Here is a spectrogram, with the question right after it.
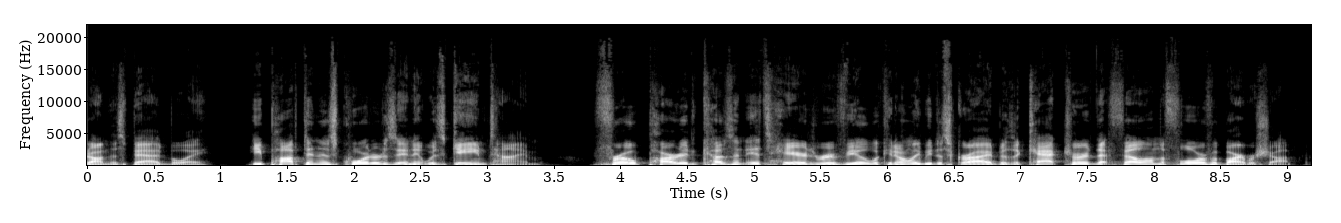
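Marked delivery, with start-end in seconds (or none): none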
